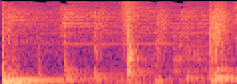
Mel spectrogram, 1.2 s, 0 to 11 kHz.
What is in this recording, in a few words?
conga beat, 100 bpm; 091 to 100 bpm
